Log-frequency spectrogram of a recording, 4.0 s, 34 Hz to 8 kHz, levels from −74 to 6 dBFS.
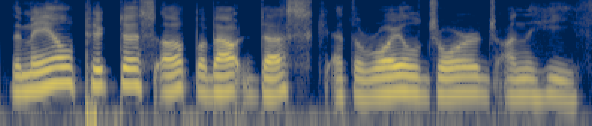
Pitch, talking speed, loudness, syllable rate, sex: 155 Hz, 215 wpm, -15 LUFS, 4.5 syllables/s, male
